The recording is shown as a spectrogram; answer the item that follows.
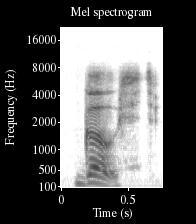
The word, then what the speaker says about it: ghost: Ghost. Ghost. There's no You don't hear the H.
